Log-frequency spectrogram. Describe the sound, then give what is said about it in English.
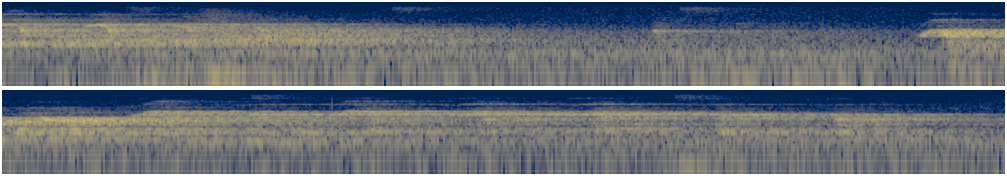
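Long, high whistling calls rise and overlap as a bull elk bugles, one fading before a louder, fuller chorus of tones swells in and holds as several cow elk call back, echoing through a valley. No one speaks. “This bull is trying to lure cows away from the competing bull's harem. Several of the females call back.”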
